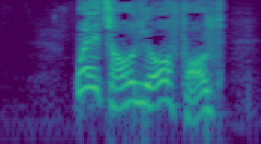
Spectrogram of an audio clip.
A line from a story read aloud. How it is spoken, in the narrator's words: snapped Kamikaze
